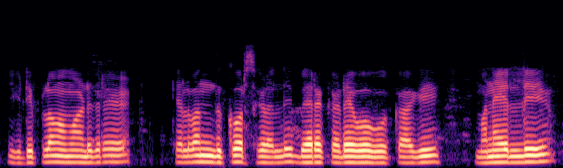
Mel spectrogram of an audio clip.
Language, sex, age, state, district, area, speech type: Kannada, male, 18-30, Karnataka, Vijayanagara, rural, spontaneous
